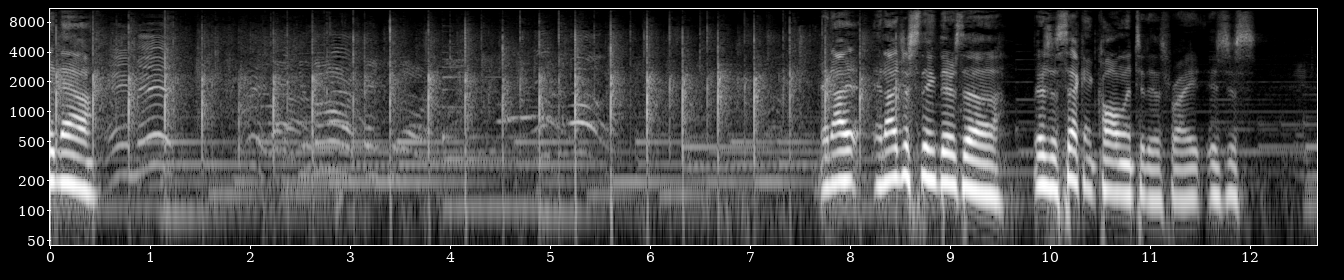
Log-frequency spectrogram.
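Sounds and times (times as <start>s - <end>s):
speech: 0.0s - 0.6s, 7.7s - 12.1s
church congregation clapping in rhythm: 0.0s - 8.9s
music in church: 0.0s - 12.6s.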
